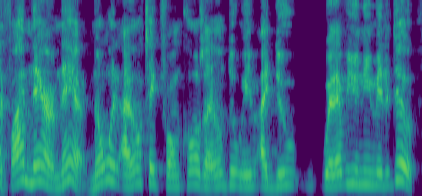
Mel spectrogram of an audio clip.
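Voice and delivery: usual speaking voice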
